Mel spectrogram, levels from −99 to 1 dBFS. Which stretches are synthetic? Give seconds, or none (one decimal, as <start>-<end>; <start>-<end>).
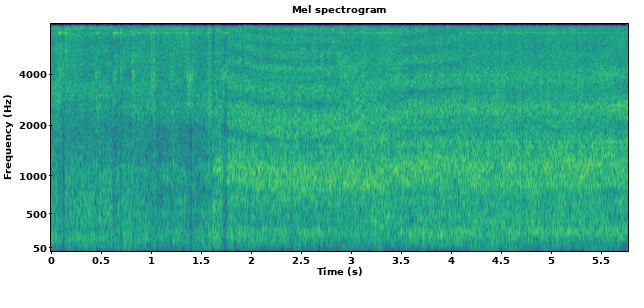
0.9-1.7; 2.9-3.5; 4.1-5.8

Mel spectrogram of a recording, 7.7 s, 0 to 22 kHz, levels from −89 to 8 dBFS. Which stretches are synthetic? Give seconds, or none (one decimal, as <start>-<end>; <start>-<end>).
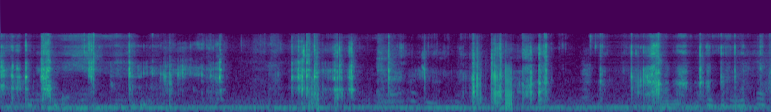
0.0-1.6; 5.9-7.7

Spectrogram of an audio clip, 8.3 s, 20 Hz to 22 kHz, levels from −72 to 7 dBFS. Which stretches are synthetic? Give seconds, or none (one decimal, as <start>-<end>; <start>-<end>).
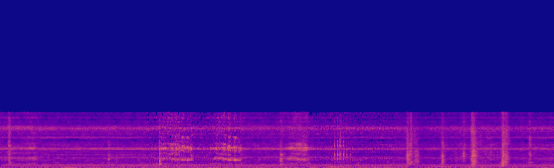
0.0-2.2; 3.6-4.7; 5.9-8.3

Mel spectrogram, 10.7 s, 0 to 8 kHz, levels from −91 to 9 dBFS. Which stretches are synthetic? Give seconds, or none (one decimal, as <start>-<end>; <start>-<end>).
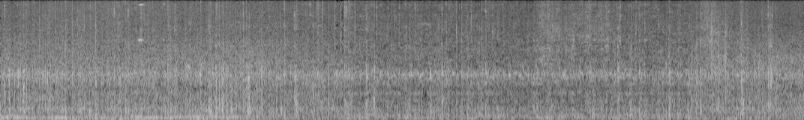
4.6-9.2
